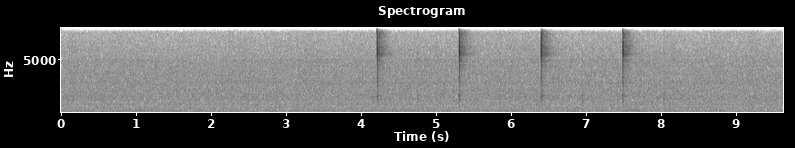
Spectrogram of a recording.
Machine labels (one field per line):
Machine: valve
